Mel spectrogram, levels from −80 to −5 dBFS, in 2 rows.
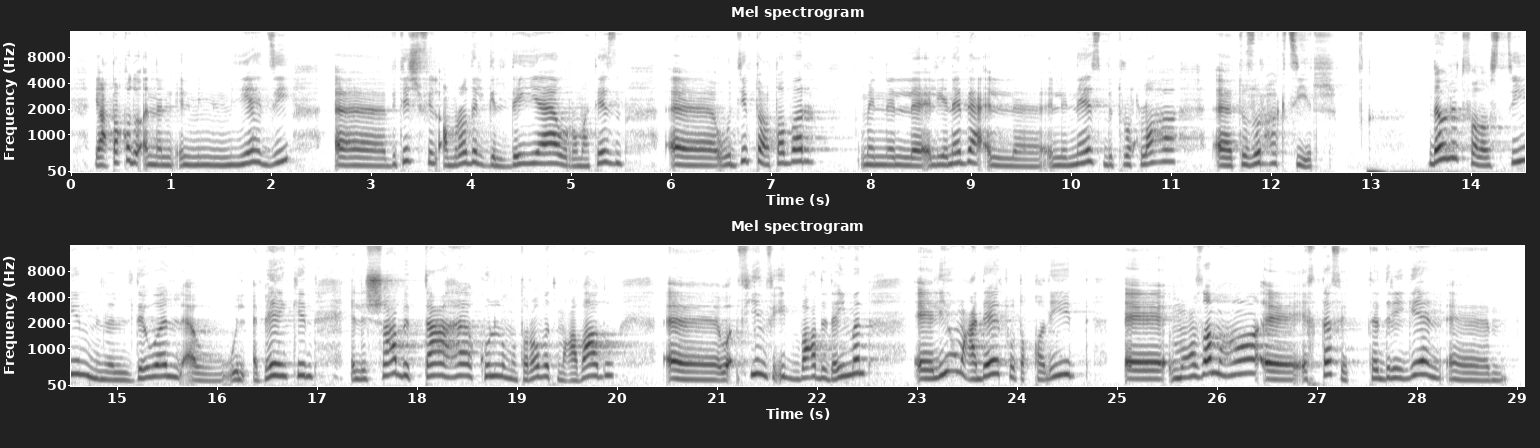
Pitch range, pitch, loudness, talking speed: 210-305 Hz, 260 Hz, -34 LUFS, 85 wpm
